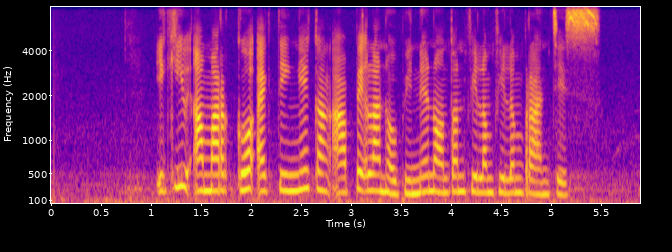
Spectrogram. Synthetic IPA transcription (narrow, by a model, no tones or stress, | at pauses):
ʔikiʔamarɡ̥ɔ̤ʔɛk̚t̪iŋekaŋʔapɪʔlanɦob̥i̤nenɔnt̪ɔnfiləmfiləmpɾaɲt͡ʃɪs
